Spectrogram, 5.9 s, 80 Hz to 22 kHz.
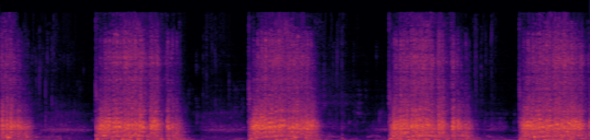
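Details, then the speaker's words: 1970 Honda CB450 whose cylinders and oil filled with gasoline from a petcock left on reserve, WD sprayed in: cranking with no combustion gives sharp hissing spurts about every 1.5 seconds as fuel is expelled, mostly from the left cylinder. Flooded cylinder. "No combustion. Turning it off. Whoa! Shit! There's a lot in the cylinders apparently, and there's more coming."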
